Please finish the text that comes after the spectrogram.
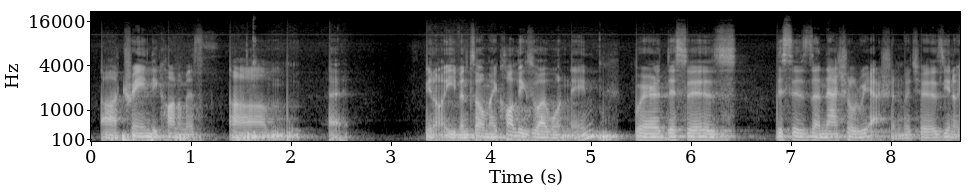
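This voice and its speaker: A middle-aged man with a Bangladeshi accent answers on a panel, his low voice steady as he explains. He keeps checking that the audience follows him, tagging points with "okay?" and "right?". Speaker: economics professor, panelist. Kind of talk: panel discussion. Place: stage at a public event.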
